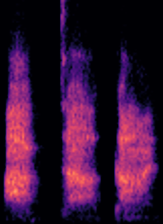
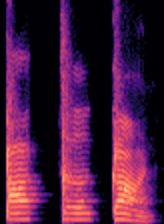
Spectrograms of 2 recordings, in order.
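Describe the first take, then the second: First: Hushed, voiceless octagon, syllable by syllable; whispered octagon. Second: Voiced octagon in three slow beats; octagon split into syllables. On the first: Teacher asking pupils to whisper with her, whispered octagon. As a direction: whisper octagon in three slow beats. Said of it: "Whisper with me". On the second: Teacher stomping along with pupils, octagon split in three. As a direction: separate every syllable of octagon evenly. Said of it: "Break words into parts". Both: Shown as a demonstration.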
